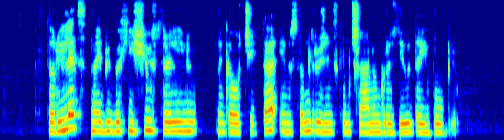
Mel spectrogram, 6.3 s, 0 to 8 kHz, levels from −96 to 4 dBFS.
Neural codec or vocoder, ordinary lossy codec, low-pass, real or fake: none; none; none; real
